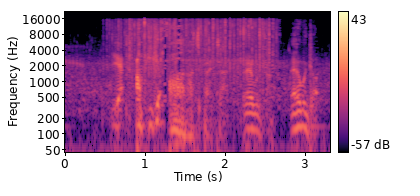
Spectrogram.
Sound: creepy crawly noises

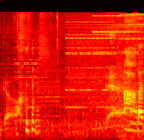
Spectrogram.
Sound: chuckles; beeps

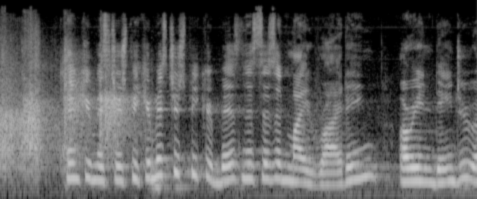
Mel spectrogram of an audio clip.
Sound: applause

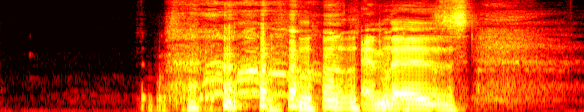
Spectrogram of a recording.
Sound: laughing

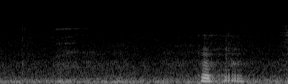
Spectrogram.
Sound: whispering

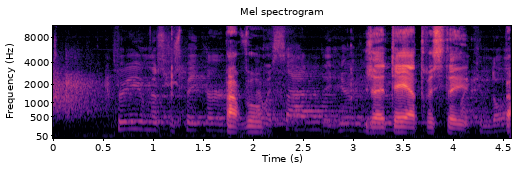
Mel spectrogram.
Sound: applause

